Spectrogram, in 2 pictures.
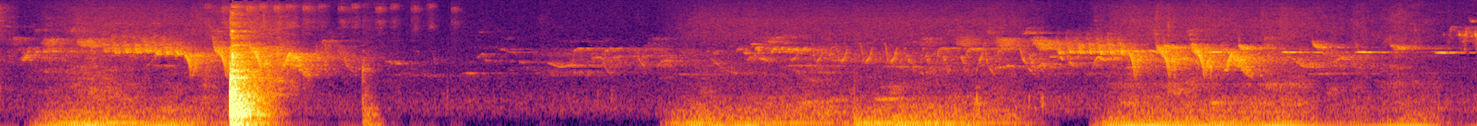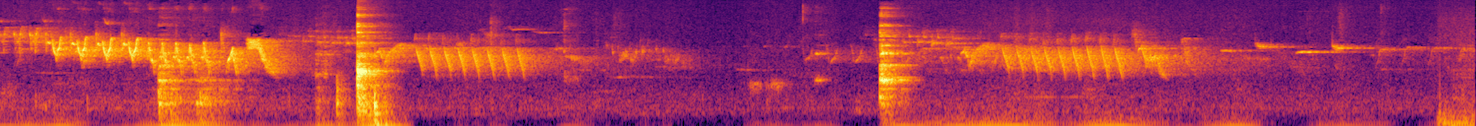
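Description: Faint birds chirping and trilling. A few sharp clicks stand out, the loudest about a second and a half in.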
